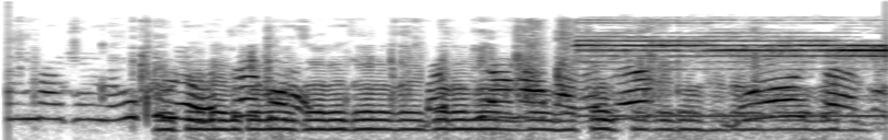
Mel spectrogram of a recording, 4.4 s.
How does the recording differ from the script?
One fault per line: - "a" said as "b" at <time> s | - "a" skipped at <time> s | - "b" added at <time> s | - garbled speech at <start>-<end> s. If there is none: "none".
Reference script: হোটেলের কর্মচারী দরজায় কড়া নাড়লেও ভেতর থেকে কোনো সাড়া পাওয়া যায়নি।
none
